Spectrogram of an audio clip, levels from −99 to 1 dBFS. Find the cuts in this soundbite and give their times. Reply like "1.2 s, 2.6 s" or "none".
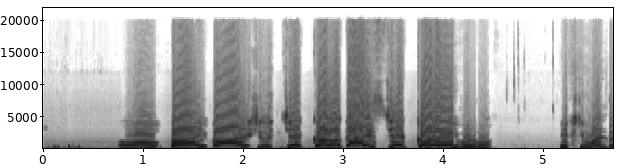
4.1 s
